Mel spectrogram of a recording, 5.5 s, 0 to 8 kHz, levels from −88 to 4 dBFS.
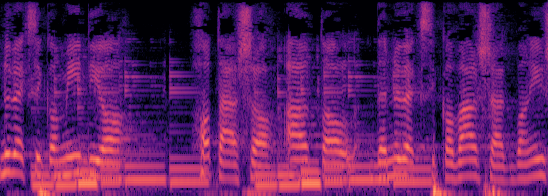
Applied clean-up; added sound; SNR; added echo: none; Electric guitar; 3 dB; none.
